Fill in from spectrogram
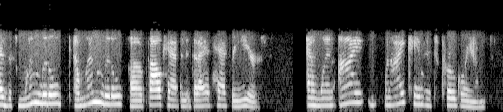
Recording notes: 100 Pounders Phone Meeting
